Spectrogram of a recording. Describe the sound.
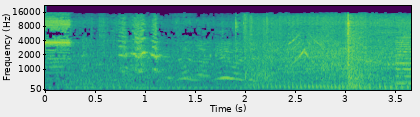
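Busy street traffic at a street corner in Bangladesh creeps past with a steady engine rumble, short horn toots and ringing bicycle bells, plus a sharp clack near the end and faint voices in the background.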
